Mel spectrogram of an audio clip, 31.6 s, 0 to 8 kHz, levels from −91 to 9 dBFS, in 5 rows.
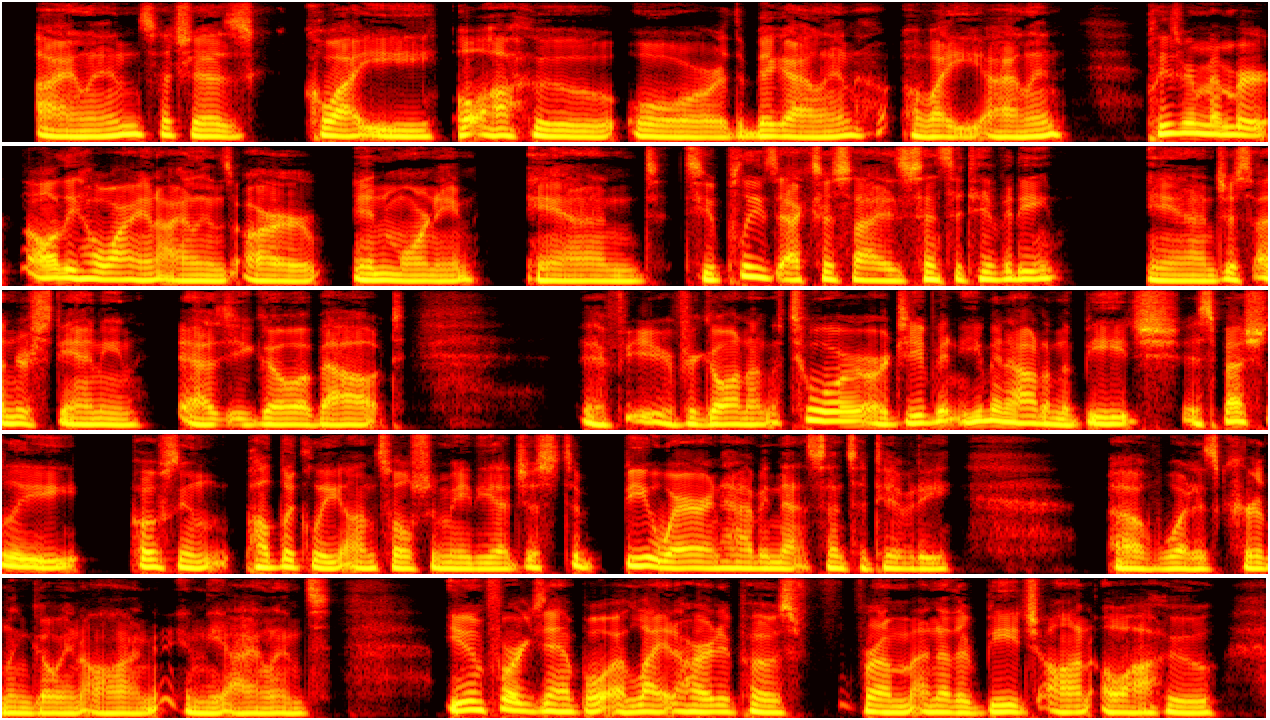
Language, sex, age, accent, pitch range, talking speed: English, male, 30-49, American, 125-155 Hz, 150 wpm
